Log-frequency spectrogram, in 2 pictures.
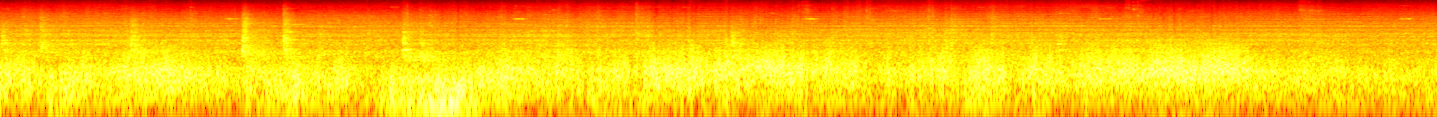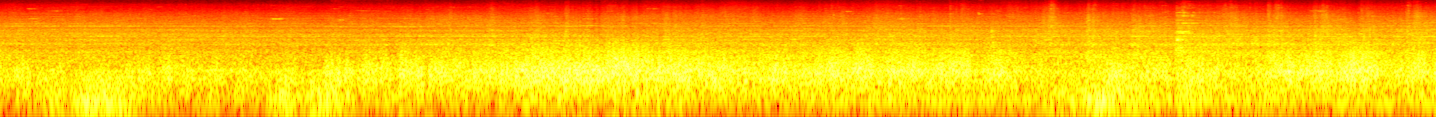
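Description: A CSX freight train of loaded garbage gondolas rolling past slowly, steel wheels clattering over the rail joints with a rumble that swells and fades as each car goes by, plus scattered sharp clicks. The train is slowing, which the railfan guesses is for a red signal ahead.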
